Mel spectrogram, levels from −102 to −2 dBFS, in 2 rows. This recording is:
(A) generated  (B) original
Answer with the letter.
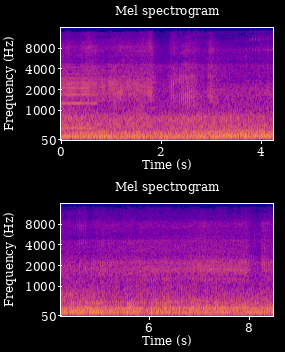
B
